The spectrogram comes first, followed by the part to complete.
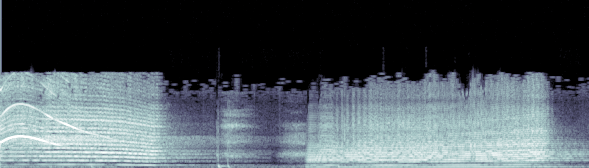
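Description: Comedic film background music: a pitched swoop that shoots up and slides back down over about a second, a short pause, then a long held note.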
